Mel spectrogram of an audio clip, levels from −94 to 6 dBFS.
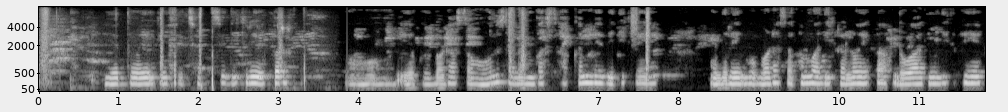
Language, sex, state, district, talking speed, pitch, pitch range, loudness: Rajasthani, female, Rajasthan, Nagaur, 85 wpm, 185 Hz, 175-195 Hz, -18 LUFS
